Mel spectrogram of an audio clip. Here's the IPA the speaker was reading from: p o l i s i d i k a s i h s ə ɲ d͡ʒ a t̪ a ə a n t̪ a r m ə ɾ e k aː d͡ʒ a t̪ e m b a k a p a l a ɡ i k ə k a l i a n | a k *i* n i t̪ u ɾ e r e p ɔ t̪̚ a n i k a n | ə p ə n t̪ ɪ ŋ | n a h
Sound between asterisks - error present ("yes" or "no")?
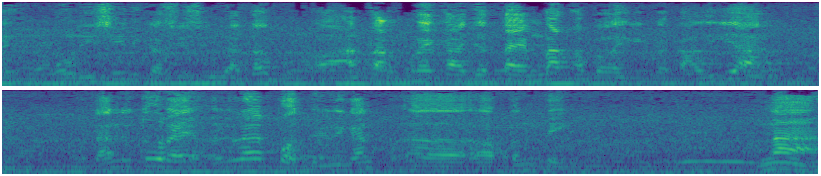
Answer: yes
